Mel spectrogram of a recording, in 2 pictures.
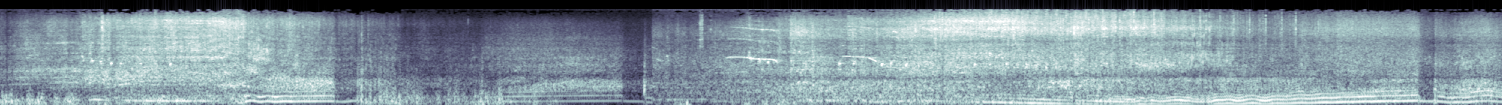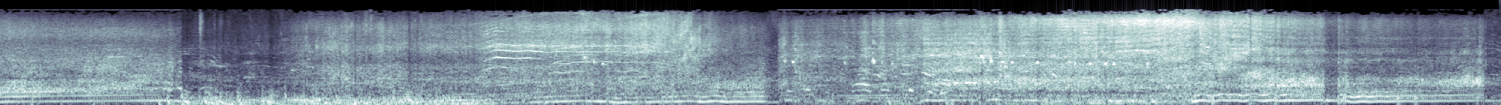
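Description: Rally cars at full throttle on a special stage, several passes cut one after another: engine pitch climbing and dropping sharply with each gear change and lift, and one car's pitch sweeping down and back up as it passes, about twelve seconds in. Short tire squeals come in a couple of places.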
